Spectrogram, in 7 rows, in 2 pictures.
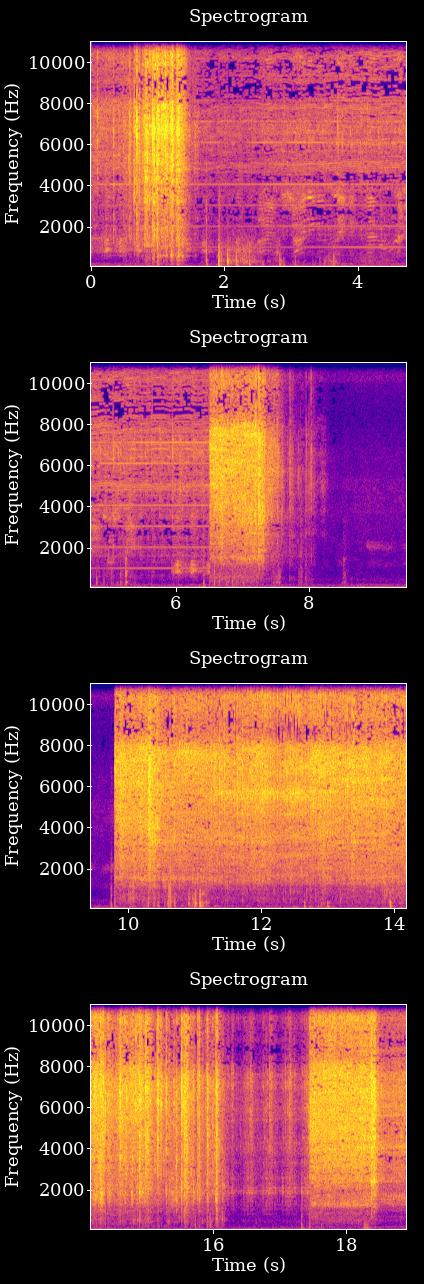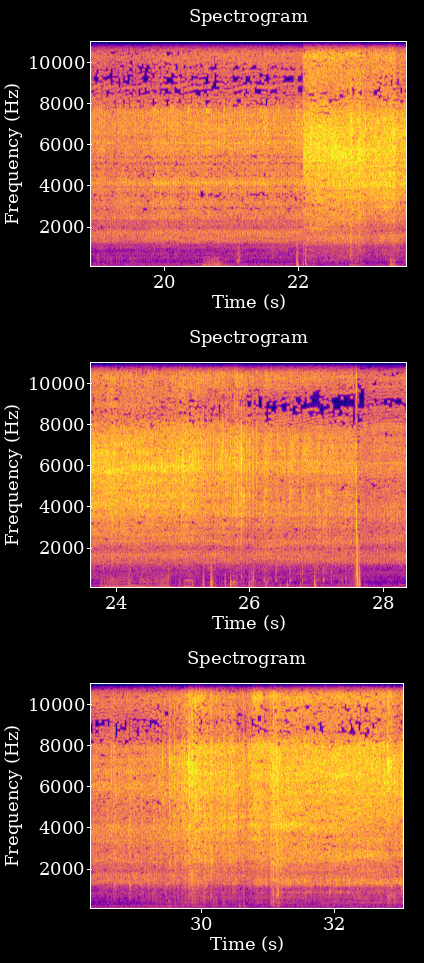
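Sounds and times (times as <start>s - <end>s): toy train motors whirring: 0.0s - 8.1s, 9.8s - 33.0s
plastic clicks and clatter: 12.4s - 17.5s.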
